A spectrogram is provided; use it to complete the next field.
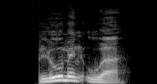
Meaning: floral clock
- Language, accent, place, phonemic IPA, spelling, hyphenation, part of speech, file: German, Germany, Berlin, /ˈbluːmənˌʔuːɐ̯/, Blumenuhr, Blu‧men‧uhr, noun, De-Blumenuhr.ogg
